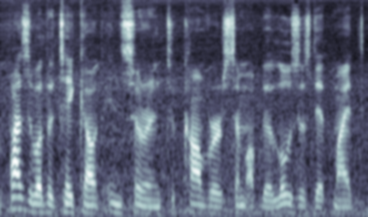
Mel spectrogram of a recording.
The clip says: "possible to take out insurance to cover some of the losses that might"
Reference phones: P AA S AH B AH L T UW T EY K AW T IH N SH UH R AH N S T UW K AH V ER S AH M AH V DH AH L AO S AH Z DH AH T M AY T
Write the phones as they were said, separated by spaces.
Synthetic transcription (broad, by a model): P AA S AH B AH L T UW T EY K AW T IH N S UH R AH N T UW K AH V ER S AH M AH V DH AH L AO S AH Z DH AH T M AY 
